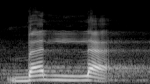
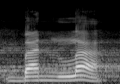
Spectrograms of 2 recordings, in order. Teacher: dileburkan ke dalam huruf la dengan cara ditekan namun tidak ditahan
